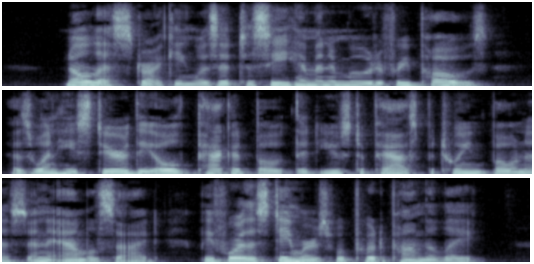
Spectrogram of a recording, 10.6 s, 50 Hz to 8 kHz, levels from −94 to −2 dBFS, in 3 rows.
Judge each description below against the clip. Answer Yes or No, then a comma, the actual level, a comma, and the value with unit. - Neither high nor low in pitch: Yes, medium, 175 Hz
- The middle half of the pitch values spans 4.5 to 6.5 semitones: No, average, 2.9 semitones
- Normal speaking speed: No, fast, 210 wpm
